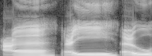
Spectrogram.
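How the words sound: The vowels are produced deep in the throat. The speaker calls it right. "yang betul-betul dari tengah tenggorokan"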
